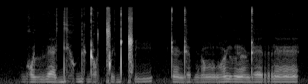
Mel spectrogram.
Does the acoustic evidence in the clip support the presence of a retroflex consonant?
yes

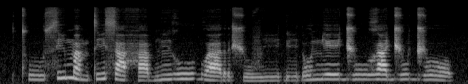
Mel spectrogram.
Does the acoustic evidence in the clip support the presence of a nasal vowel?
yes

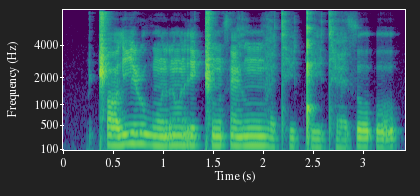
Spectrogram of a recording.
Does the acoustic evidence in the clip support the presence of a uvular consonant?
no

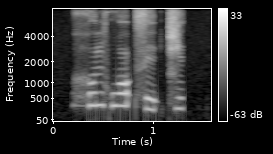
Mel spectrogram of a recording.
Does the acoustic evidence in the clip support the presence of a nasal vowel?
no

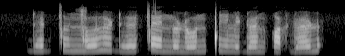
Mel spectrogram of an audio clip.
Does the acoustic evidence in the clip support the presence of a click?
yes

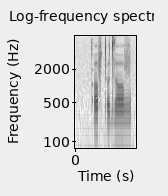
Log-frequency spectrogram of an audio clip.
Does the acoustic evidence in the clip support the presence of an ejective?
yes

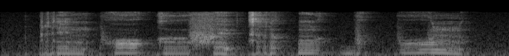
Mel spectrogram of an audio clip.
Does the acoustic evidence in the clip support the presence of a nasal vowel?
no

